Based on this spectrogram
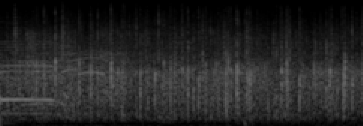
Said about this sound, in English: Come on, let's clap our hands for the ladies.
